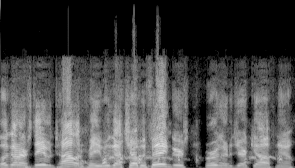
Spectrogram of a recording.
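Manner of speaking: squeaky voice pitched way up like helium.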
